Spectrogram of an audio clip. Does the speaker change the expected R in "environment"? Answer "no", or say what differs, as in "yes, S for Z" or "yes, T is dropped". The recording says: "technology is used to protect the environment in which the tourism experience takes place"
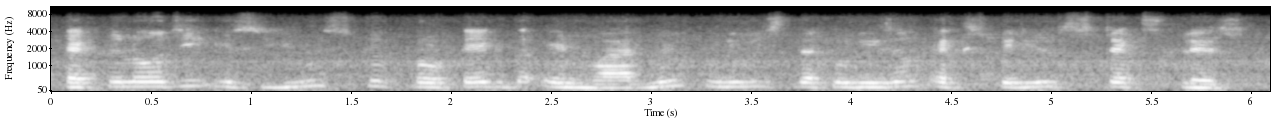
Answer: yes, R is dropped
